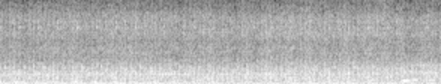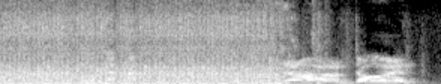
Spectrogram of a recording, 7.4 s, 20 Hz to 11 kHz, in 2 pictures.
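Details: Toyota 40 series LandCruiser B diesel engine, first start after rebuild: even, regular clatter at steady idle with no knocks or hunting, running sweet; normal idle.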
